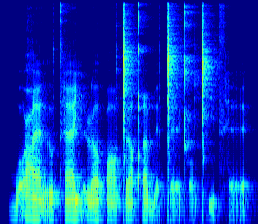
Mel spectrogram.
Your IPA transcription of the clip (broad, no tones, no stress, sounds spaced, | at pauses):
b ɔ̰ ʕ æ r ʊ tʰ æ ʎ ɛ̰ ɭ ʌ p ɑ ǀ əː qʼ i b ɛ̰ ǀ ɛ̰ kʰ ɔ̰ ǀʰ ḭ t͡sʰ ɛ̰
